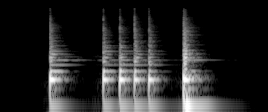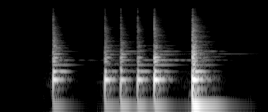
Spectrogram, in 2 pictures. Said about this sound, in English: Drumroll, please. Yeah, that's an actual drum. I have a drum. I got a djembe for Christmas.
